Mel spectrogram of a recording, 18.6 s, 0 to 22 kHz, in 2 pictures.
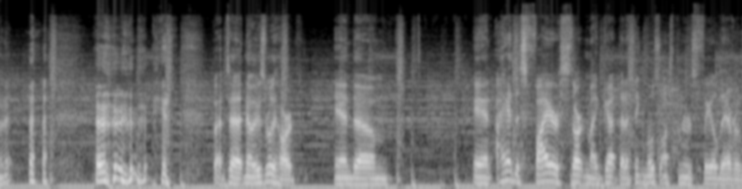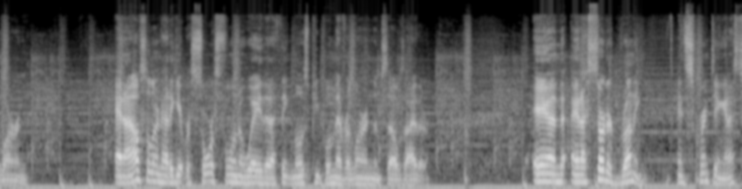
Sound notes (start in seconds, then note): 1.2 mimicks crying sound; 1.2 laughs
